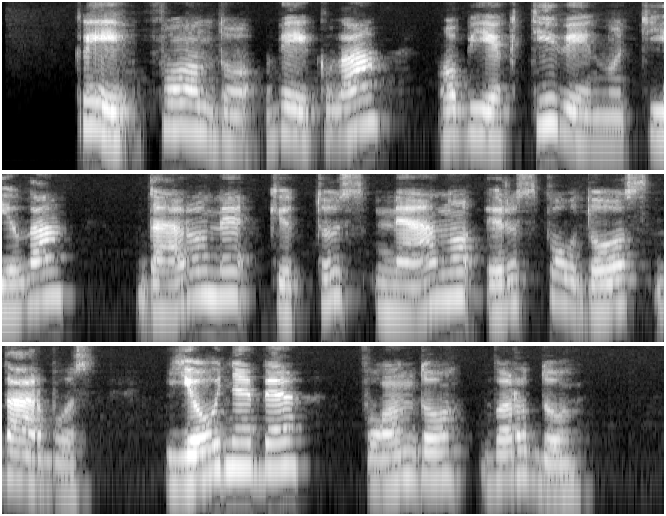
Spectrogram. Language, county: Lithuanian, Klaipėda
